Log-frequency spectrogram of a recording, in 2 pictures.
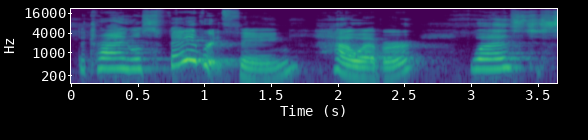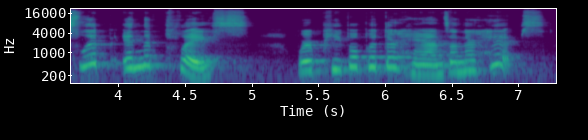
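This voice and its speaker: Lady teacher doing a kids read-aloud, very lively up and down voice, stops to ask questions. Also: high-pitched, measured pace. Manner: animated, asks the listeners questions. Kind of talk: expressive children's read-aloud with simple explanations.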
